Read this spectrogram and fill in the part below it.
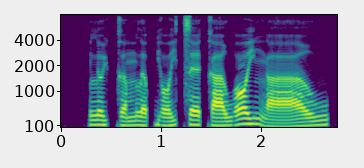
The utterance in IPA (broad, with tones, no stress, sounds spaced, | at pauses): l ɵ˧ ɥ k ɐ˨˧ m l ɐ˨˥ p̚ j ɔː˨˥ j t͡s ɛː˧ k aː˨˧ w ɔː˥ j ŋ aː˨˥ w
